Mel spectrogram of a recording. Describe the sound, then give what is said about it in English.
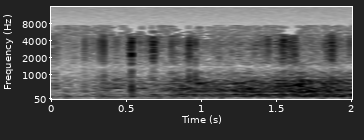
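A low, steady rumble of thunder rolls on without a break, with a brief crackling burst early on, heard alone with no voices. “I don't see any lightning, though. You never see lightning in California.”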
